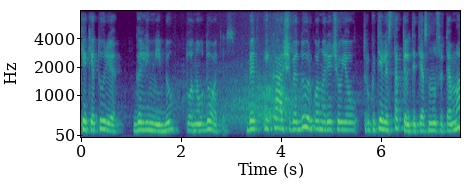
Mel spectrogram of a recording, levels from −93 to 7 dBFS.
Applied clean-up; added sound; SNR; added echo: none; Skateboard; 16 dB; none.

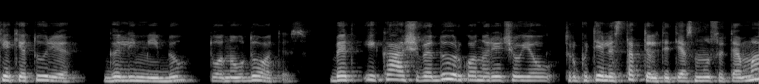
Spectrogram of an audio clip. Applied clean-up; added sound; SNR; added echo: none; none; none; none.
